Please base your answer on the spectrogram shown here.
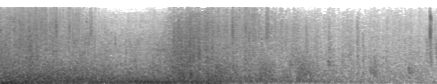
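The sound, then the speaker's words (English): Grapeshot explodes at the aft of a ship: a broad, booming roar that starts loud and slowly rumbles away over several seconds, ending with a faint crackle. “it bounces off of something that is not there and tumbles towards the aft of the ship and explodes.”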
